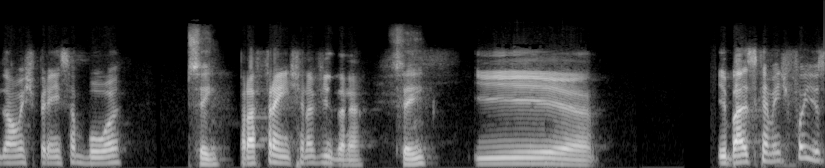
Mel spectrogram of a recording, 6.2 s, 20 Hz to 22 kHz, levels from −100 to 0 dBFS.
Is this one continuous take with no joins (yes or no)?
yes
